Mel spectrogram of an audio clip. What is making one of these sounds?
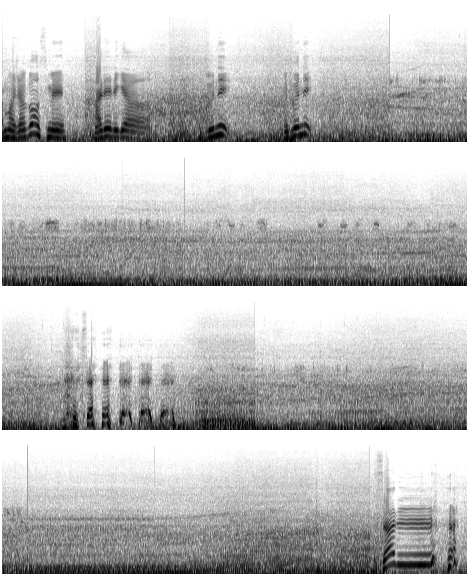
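A motorcycle engine revs up and drops sharply as gears change.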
